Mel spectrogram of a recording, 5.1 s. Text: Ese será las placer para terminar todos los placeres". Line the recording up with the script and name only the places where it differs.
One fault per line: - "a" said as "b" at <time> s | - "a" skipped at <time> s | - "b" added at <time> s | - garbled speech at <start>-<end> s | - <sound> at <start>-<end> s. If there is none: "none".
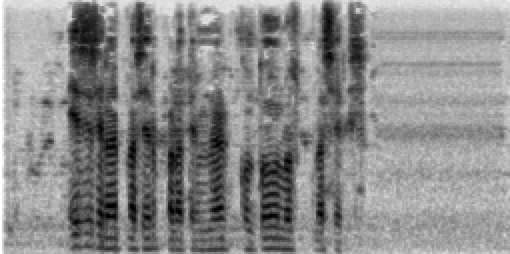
- "las" said as "el" at 1.1 s
- "con" added at 2.4 s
